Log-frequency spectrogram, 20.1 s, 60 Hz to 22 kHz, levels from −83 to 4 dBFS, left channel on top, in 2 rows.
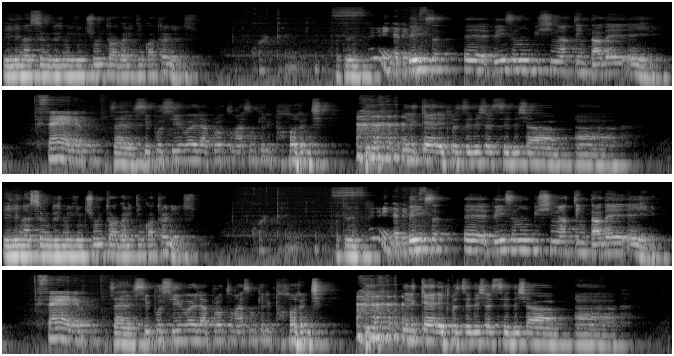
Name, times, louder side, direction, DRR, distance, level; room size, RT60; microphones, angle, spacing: voice 1, 0.0-2.9 5.0-5.5 5.9-6.6 6.9-9.9 11.7-14.9 15.5-19.4, right 2 dB, 90° right, 6 dB, 2.3 m, -26 dB
voice 2, 5.5-6.1 10.5-11.3 15.4-16.0, right 2 dB, 20° right, 7 dB, 5.1 m, -27 dB
26.0 x 23.5 x 9.8 m, 0.82 s
head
